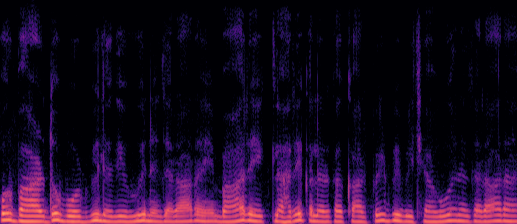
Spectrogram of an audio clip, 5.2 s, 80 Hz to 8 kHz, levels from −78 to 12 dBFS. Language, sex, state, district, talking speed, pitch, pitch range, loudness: Hindi, female, Bihar, Katihar, 290 wpm, 190 Hz, 180-205 Hz, -18 LUFS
